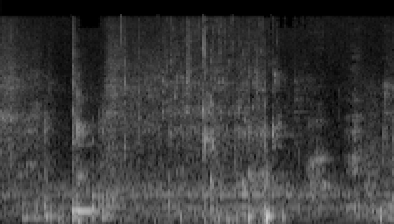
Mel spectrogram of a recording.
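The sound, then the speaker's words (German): Chardonnay Pure white wine is poured into glasses: a faint, soft trickle of liquid with scattered drips, broken by a couple of sharper knocks as glass and bottle meet. “Jetzt haben wir den Chardonnay Pure, die zweite Füllung. Ich würde sagen, damit es hier nicht so trocken abläuft, schenken wir uns den mal ein.”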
